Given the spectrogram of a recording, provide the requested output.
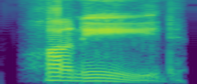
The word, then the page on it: honeyed: American English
